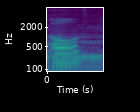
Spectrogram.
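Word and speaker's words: Olde: And yes, I know in the comments people are gonna be like, it's just pronounced old.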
